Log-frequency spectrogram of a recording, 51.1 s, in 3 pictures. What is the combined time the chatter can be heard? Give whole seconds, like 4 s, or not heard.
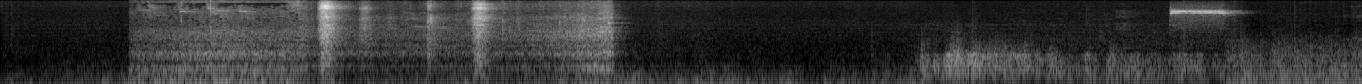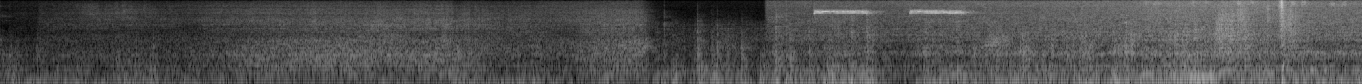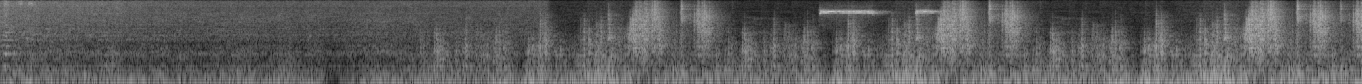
not heard.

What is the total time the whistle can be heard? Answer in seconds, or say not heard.
4 s.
